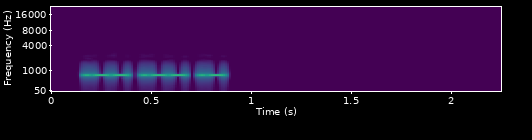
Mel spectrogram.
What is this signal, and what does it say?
Morse code, heard as a keyed tone, about 48 wpm, 700 Hz. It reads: WWA
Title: ARRL Sections 50wpm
